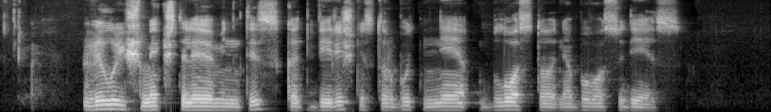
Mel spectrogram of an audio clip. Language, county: Lithuanian, Vilnius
